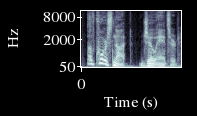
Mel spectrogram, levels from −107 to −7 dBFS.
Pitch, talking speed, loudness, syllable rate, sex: 120 Hz, 200 wpm, -17 LUFS, 6.5 syllables/s, male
